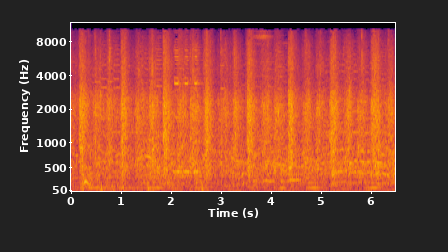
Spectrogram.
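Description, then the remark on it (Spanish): A large bullring crowd claps loudly and continuously for a bullfighter who has been awarded two ears and is starting his lap of honour, the dense applause swelling in steady, slightly rhythmic waves with a faint murmur of voices underneath. “Pero bueno, ahí tienen ustedes las palmas y David con las dos orejas iniciando la vuelta al ruedo.”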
